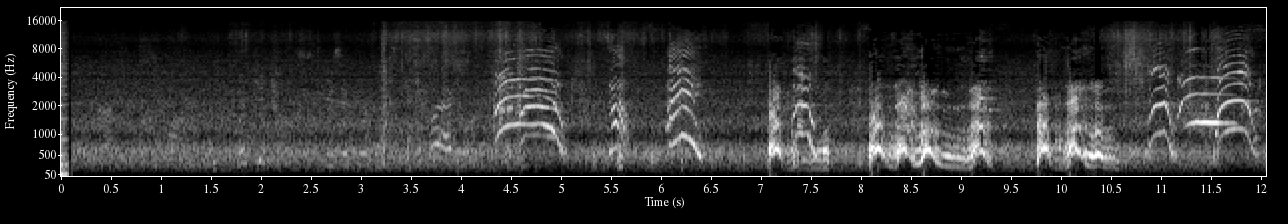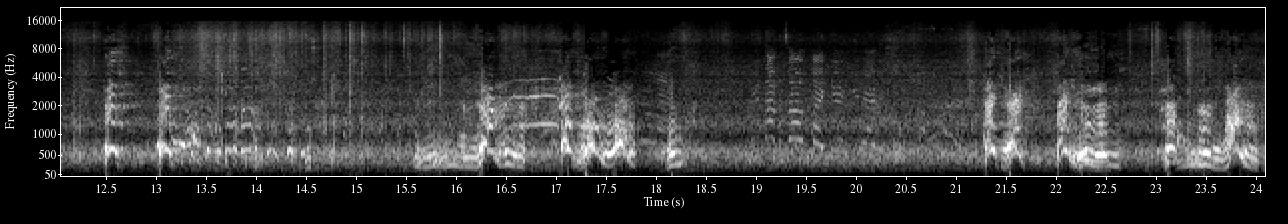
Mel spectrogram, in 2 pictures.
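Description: Dogs barking and yelping at a snake they are confronting: short, arching cries in scattered bursts, starting about four seconds in.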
